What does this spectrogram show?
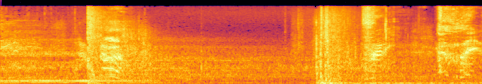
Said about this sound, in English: I didn't even feel the gun in my hand. Didn't even hear the discharge.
